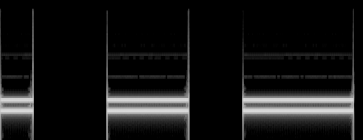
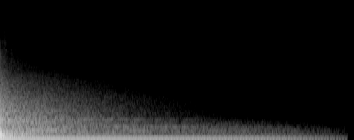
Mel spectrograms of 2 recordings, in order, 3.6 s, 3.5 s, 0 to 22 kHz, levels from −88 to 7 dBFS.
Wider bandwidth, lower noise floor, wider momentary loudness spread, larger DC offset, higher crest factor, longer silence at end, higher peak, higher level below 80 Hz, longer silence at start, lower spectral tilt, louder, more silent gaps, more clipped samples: first, 4.3 kHz vs 2.7 kHz; first, under -90 dBFS vs -52 dBFS; second, 7 LU vs 21 LU; second, under 0.1% vs 0.3%; second, 10 dB vs 26 dB; second, 0.1 s vs 0.5 s; about the same, 0 dBFS vs 0 dBFS; second, -60 dBFS vs -28 dBFS; about the same, 0 s vs 0 s; second, -3.5 dB/octave vs -12 dB/octave; first, -9 LUFS vs -30 LUFS; first, 0.34-1.07 s, 1.89-2.43 s vs none; neither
